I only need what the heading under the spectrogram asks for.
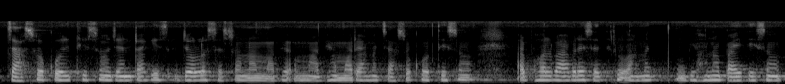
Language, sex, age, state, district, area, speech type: Odia, female, 30-45, Odisha, Boudh, rural, spontaneous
